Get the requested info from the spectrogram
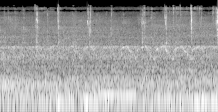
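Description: Close-up eating sounds: sharp wet clicks of chewing over a steady low rumble. A wavering rise-and-fall wail, like a distant siren, comes in about two seconds in and lasts about a second.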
